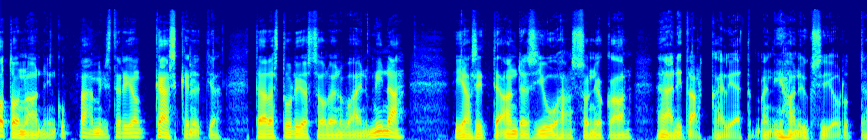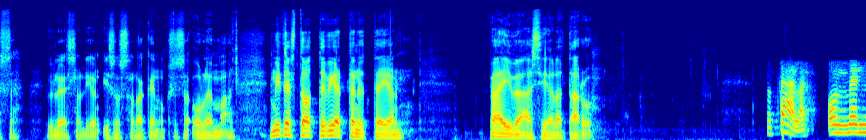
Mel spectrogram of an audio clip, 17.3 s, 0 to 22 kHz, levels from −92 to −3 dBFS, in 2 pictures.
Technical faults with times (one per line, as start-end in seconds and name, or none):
11.95-12.88 CD scratch ticks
